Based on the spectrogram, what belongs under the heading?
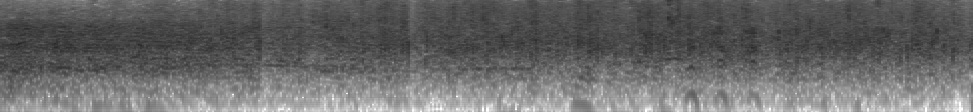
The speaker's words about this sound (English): I will give you a bonus point for cheek and for the fact the audience applauded you, but it was utterly incorrect.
